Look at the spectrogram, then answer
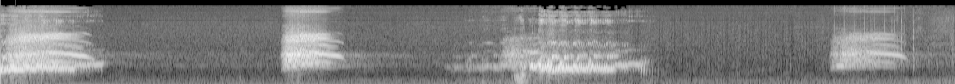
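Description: A red fox gives harsh, hoarse screaming calls, each about a second long, spaced a few seconds apart.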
